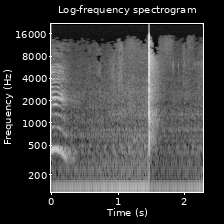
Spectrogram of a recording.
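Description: A single sharp hand slap about one and a half seconds in, as two people clasp hands in a handshake, over a steady low rumble.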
